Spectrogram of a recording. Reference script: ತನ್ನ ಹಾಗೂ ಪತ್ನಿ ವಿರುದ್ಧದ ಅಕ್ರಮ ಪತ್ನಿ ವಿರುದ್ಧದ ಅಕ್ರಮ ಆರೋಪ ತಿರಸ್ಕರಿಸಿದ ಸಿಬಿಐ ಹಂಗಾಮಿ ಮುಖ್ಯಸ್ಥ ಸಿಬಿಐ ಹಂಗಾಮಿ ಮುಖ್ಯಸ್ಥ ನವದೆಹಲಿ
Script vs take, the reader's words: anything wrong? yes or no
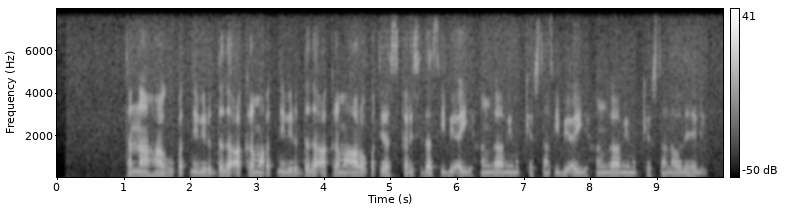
no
